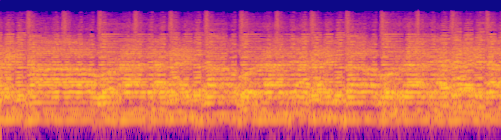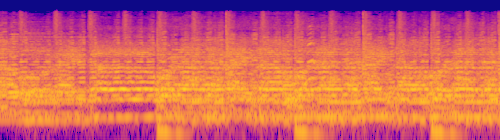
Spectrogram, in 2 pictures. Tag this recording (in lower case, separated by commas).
music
